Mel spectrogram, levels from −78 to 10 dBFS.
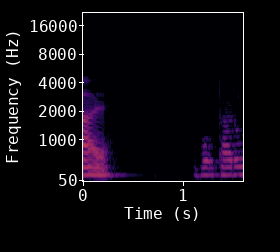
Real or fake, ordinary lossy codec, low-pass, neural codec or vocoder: real; none; 7.2 kHz; none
